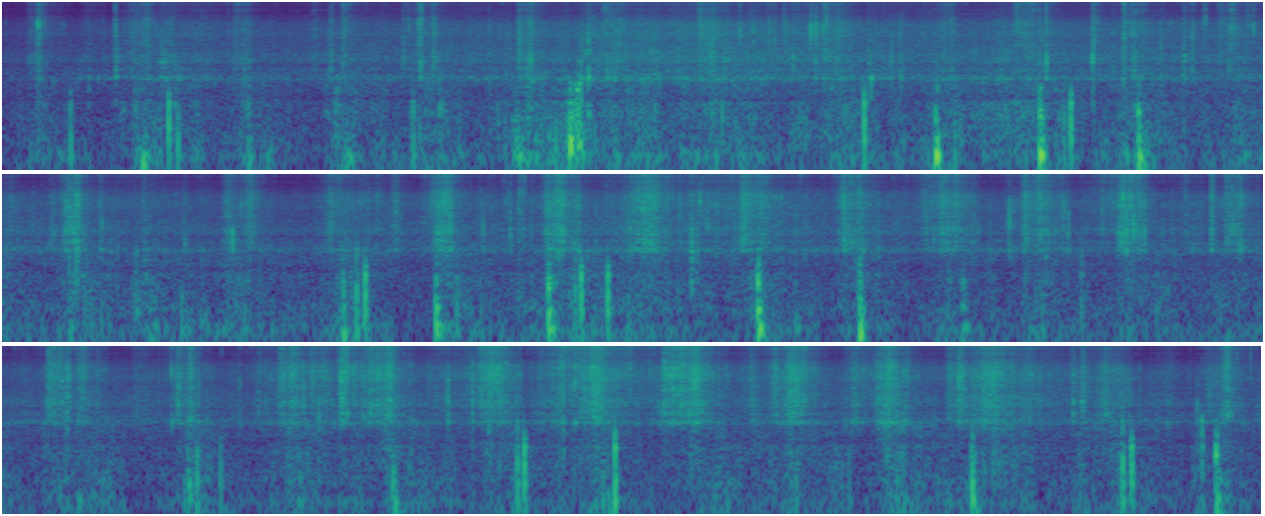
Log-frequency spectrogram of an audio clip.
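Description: A walking pole taps the ground in a regular rhythm.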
